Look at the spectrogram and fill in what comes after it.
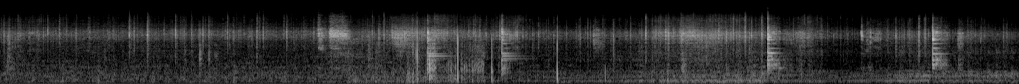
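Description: Egg and rice frying in a hot wok, a steady sizzle. From about three seconds in, a metal spoon scrapes and knocks against the pan several times as the egg is stirred into the rice.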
